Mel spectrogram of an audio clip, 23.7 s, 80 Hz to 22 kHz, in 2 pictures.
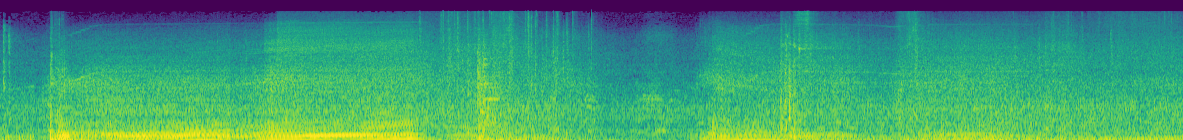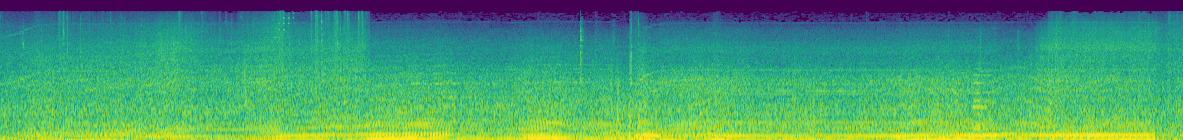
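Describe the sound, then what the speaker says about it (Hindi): A 2016 Toyota Land Cruiser grinds through an off-road climb in Forza Horizon 4, its engine droning steadily with rising and falling revs over gravelly rumble throughout. "फुल क्लाइंबिंग हो रही गाड़ी की।"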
